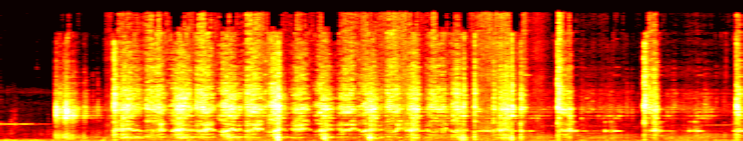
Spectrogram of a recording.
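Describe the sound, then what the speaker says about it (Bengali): Raw peanuts are dry-roasted in a hot iron wok, a spatula scraping and rattling them around in a steady rhythm of scratchy rubs and clinks, close and alone with no voices. "এবার আমি চীনা বাদামটা সুন্দর করে ভেজে নেব"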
